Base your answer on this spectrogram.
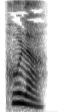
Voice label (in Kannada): "ಹೂಳ್", Kannada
